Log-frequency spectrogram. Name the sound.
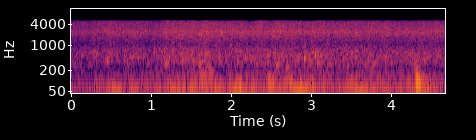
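flowing river water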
